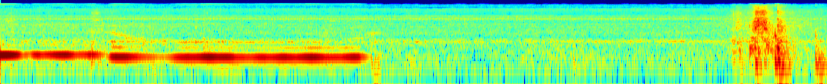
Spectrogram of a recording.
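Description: A voice hums two held notes, a short higher one stepping down to a longer lower one, then falls quiet. A few soft clicks or rustles come near the end.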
